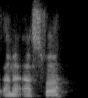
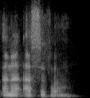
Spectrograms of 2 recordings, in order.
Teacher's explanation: that middle I vowel tends to be lost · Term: vowel syncope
